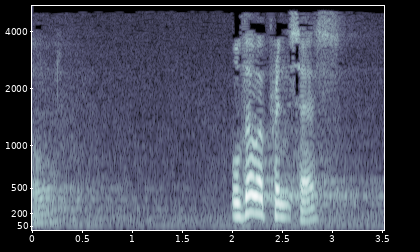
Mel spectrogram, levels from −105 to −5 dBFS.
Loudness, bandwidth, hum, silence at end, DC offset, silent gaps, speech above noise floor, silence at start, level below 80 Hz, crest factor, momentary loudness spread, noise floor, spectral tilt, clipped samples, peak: -18 LUFS; 5.4 kHz; none; 0.4 s; under 0.1%; none; 31 dB; 0 s; -54 dBFS; 20 dB; 24 LU; -49 dBFS; -8 dB/octave; under 0.1%; -4 dBFS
